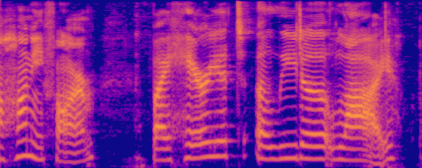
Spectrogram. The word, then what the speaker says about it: Lye: So my pick is called The Honey Farm by Harriet Alida Lye. That's spelled L-Y-E. Mm. So everyone knows. It's like rye.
